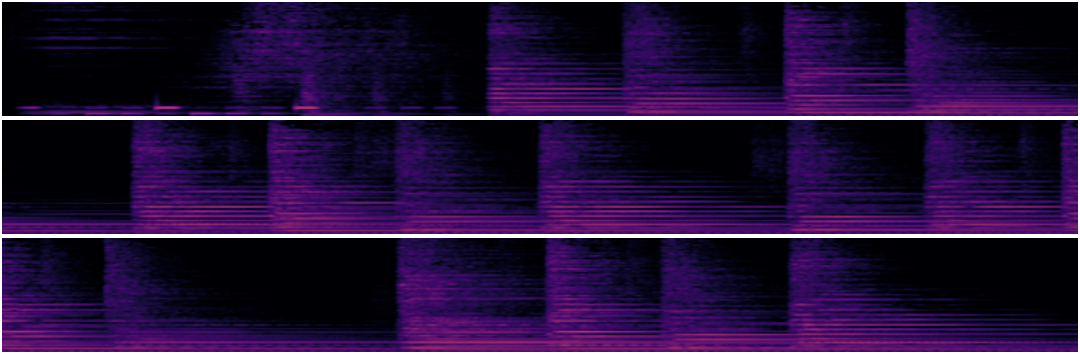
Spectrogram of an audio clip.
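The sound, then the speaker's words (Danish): The Westminster clock tower bell, one of the world's most famous bells, tolls loudly, opening with a short chime phrase before a long run of deep, resonant strikes about once a second, each ringing into the next, with no voices. “Analysen her handler jo om Westminster, så jeg starter med en af verdens mest berømte klokker.”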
